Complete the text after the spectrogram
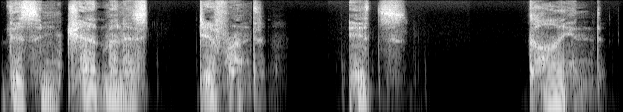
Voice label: touch, en; cookie run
